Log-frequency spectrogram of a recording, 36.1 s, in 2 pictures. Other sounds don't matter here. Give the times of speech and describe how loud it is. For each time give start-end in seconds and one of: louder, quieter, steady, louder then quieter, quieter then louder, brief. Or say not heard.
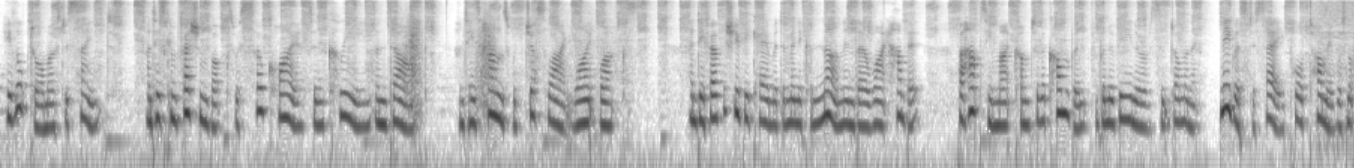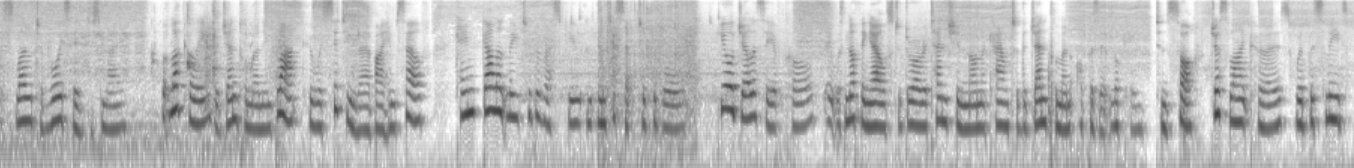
0.0-36.0 steady.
